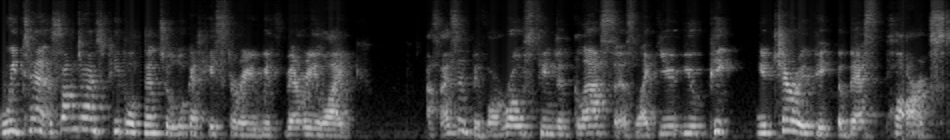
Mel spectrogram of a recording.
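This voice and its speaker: Someone with a non-native accent speaks at a moderate pace. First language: not English. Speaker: book video creator. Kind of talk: casual chat.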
